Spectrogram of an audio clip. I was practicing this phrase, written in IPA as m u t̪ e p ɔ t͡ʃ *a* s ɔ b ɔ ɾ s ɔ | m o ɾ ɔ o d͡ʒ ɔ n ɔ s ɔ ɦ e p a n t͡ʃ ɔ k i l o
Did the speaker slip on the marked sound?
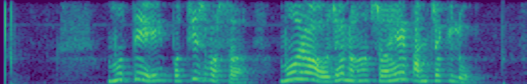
yes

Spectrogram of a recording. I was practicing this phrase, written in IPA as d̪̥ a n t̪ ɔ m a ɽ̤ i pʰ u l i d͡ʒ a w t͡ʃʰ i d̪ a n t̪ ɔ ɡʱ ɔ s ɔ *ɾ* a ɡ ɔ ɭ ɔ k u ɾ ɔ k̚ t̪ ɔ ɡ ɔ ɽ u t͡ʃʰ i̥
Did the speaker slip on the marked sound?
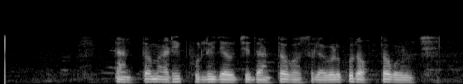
yes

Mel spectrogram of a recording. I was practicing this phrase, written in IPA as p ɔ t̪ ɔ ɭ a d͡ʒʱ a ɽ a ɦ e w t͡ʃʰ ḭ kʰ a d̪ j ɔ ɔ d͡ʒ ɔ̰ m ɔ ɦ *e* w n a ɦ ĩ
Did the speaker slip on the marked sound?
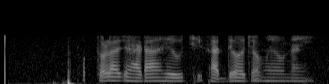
no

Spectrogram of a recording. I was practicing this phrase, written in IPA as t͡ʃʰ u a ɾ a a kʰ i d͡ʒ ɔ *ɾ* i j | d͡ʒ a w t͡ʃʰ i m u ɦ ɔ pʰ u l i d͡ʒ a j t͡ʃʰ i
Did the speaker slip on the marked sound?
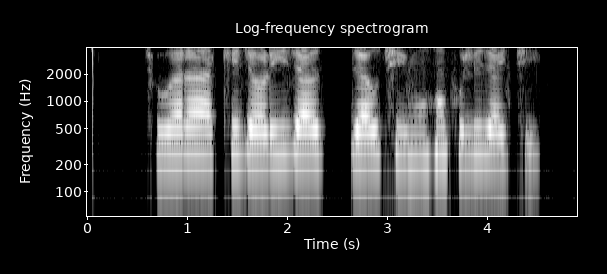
yes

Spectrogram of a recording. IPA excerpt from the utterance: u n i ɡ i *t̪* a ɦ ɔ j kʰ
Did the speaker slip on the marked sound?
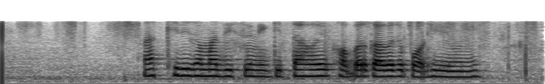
no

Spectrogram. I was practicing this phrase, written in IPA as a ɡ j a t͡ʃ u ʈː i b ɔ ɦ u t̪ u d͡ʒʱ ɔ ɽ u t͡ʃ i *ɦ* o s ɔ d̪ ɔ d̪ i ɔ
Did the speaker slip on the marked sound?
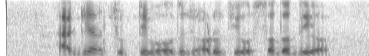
yes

